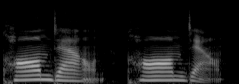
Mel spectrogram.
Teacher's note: there's no L in this word. It's not call with an L. No, it's calm, And notice the vowel even. It's an ah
